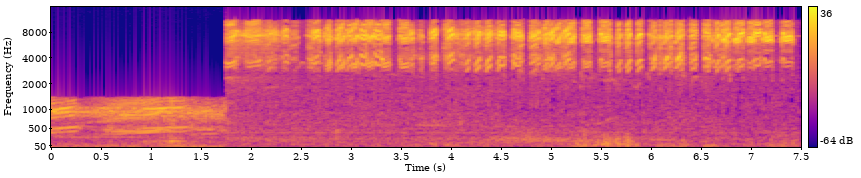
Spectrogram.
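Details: Great tits from a busy family in a backyard on 5 May 2014. A muffled low murmur gives way to rapid, high, scratchy calls repeated in quick bursts several times a second.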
